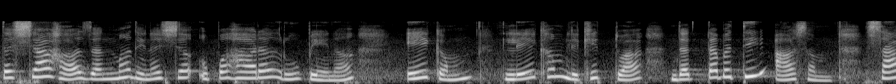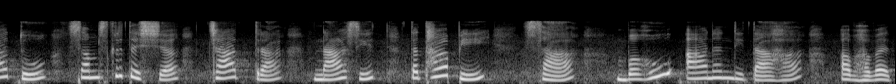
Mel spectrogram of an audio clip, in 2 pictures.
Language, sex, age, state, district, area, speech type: Sanskrit, female, 18-30, Assam, Baksa, rural, spontaneous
